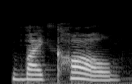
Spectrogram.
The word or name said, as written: Baykal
